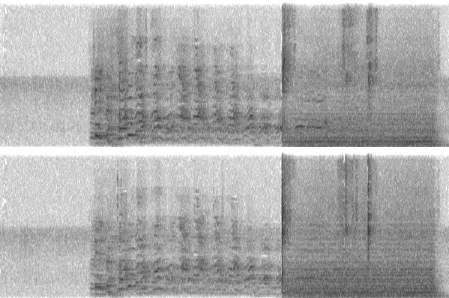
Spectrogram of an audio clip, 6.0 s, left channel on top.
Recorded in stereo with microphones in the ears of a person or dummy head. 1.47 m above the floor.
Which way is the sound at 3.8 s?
40° right (ahead or behind).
